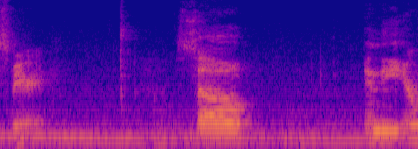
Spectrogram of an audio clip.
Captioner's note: smacks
